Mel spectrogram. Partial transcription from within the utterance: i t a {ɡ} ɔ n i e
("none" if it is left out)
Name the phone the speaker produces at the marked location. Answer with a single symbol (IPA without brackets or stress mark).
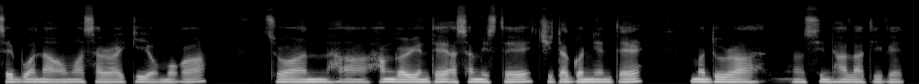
ɡ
